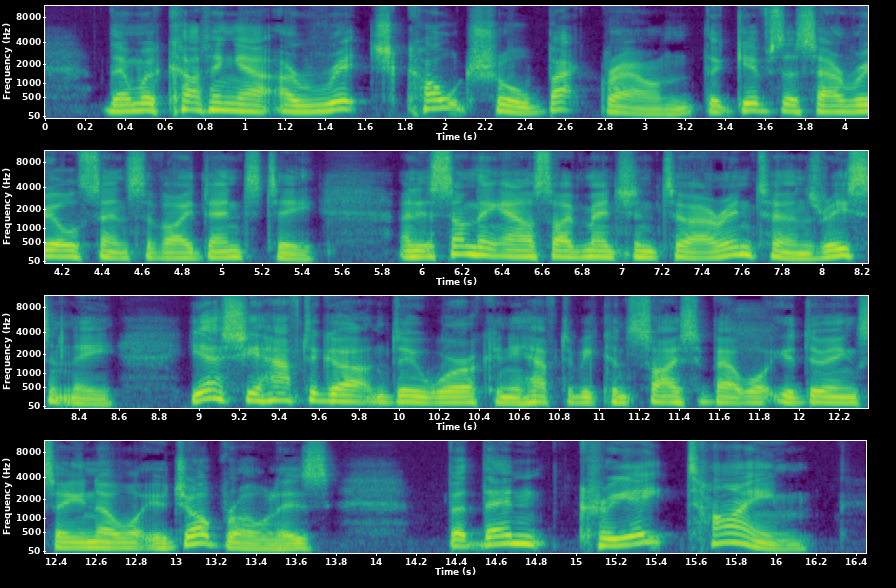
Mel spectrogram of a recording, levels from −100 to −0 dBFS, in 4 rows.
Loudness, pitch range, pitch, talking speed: -18 LUFS, 120-160 Hz, 135 Hz, 210 wpm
